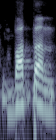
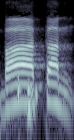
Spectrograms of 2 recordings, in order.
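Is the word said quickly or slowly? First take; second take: quickly; slowly. First: The word is said quickly and short. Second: The word is said slowly and drawn out. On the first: The speaker calls it right. "তাড়াতাড়ি বলতে হবে" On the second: The speaker calls it wrong. "এভাবে বলছেন বাতান, হয়নি আপনারটা"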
